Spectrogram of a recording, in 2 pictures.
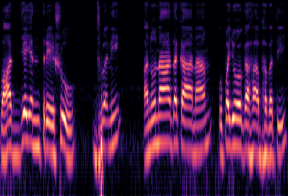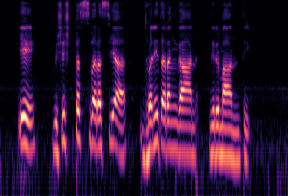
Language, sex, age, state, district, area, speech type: Sanskrit, male, 18-30, Karnataka, Gadag, rural, read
